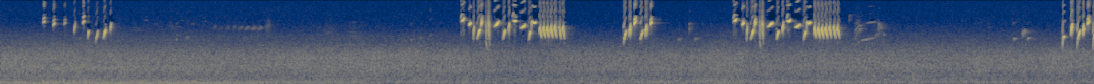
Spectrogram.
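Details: Goldfinch singing a swittey-style song: short bursts of bright, high twittering chirps, several ending in a buzzy rattling trill, separated by pauses of a second or more over a low steady hum.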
